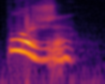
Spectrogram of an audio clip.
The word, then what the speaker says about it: позже: The ye in the second syllable actually sounds like a schwa, and remember to lengthen the z a little. Z. Z. Z. Now the whole thing. Jaw tongue lips. Позже.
